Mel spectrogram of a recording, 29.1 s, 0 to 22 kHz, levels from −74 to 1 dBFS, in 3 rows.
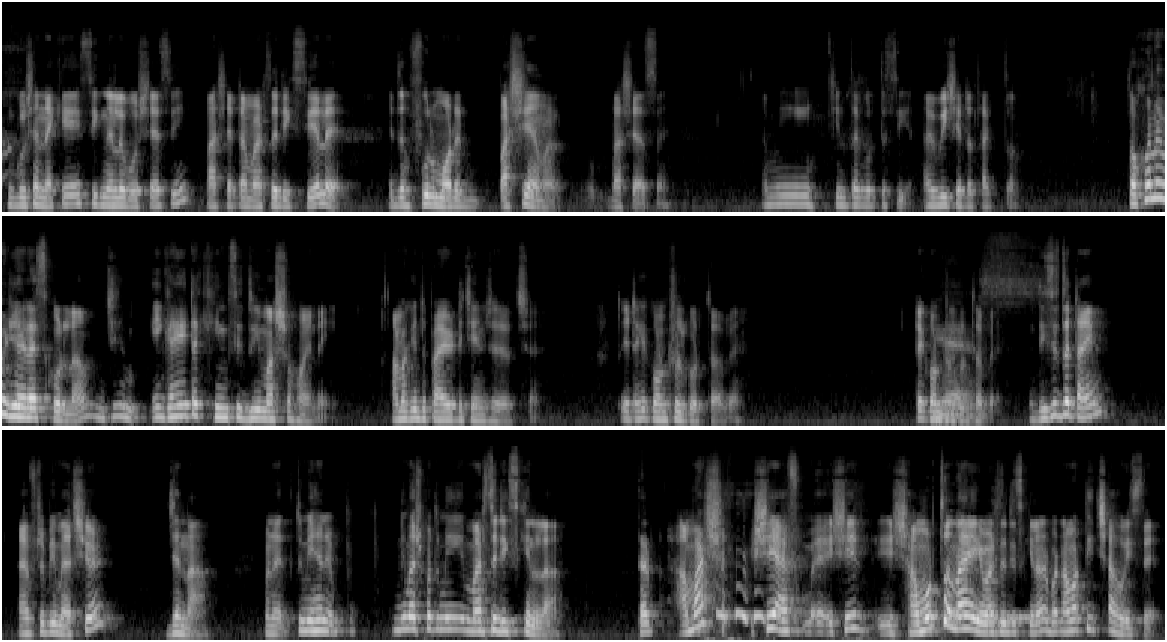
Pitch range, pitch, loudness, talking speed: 115-185 Hz, 155 Hz, -22 LUFS, 165 wpm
